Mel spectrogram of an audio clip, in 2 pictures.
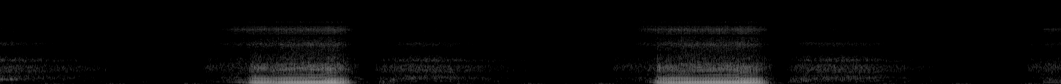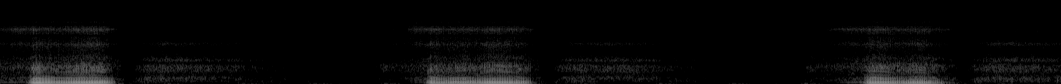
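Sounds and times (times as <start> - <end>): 
black dog snoring in a bedroom: 2.1 - 4.5, 6.2 - 8.7, 10.3 - 12.8, 14.4 - 17.1, 18.7 - 21.2.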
